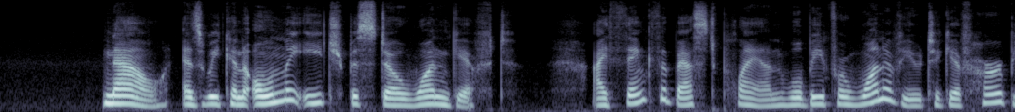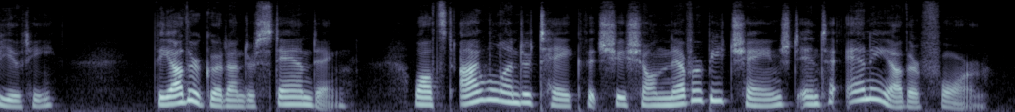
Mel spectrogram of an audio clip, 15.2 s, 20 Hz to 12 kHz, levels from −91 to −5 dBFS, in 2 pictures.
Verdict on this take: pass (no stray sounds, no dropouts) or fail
pass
